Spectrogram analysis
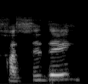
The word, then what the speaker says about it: Chasidei: so the term is khaside um three words I'll spell it for you so it's c-h-a-s-i-d-e-i umos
